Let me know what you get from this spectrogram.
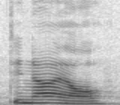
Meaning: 1. An assertion of untruth 2. The negation in logic 3. A refusal or failure to provide or grant something that is requested or desired 4. Refusal to believe that a problem exists
- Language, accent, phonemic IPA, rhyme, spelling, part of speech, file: English, US, /dɪˈnaɪ.əl/, -aɪəl, denial, noun, En-us-denial.ogg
